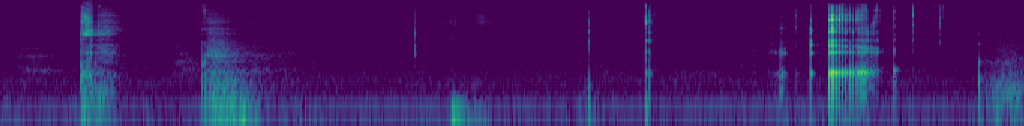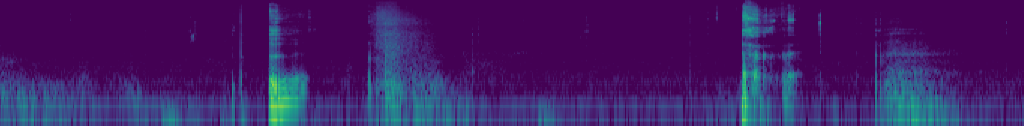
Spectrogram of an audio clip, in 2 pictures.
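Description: A series of about ten loud burps of varying length and pitch in a quiet room.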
